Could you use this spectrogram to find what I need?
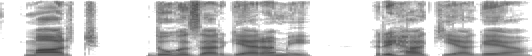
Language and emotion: Urdu, neutral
